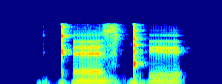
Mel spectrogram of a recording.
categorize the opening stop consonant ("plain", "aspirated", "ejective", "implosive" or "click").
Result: ejective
